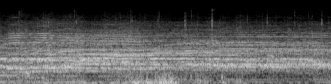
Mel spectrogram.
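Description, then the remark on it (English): A crowd of family, friends, students and the varsity high school baseball team, the Bay City Western Warriors, cheers and shouts as a teacher walks out of his final round of chemotherapy and rings the cancer bell: a loud, dense wash of many voices with whoops rising above it, holding steady throughout. “The cheers.”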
